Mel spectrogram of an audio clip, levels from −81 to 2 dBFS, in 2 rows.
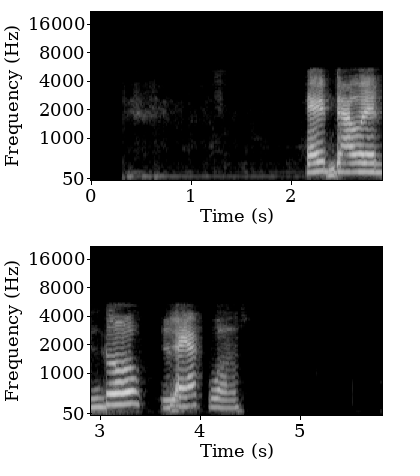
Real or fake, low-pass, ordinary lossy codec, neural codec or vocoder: fake; 5.4 kHz; AAC, 32 kbps; codec, 16 kHz in and 24 kHz out, 0.6 kbps, FireRedTTS-2 codec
